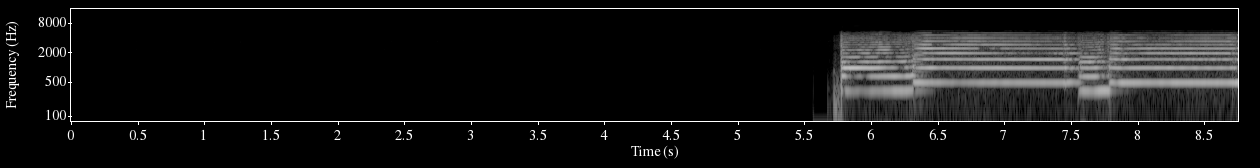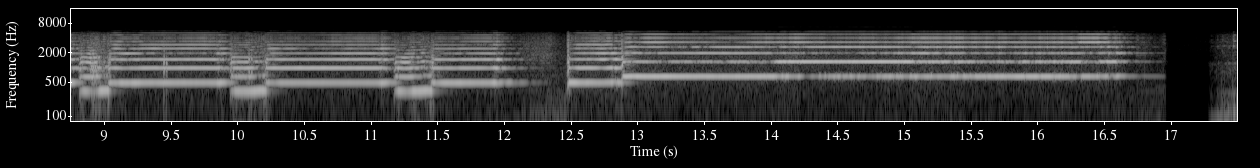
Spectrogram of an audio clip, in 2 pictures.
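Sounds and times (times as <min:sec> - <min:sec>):
shofar ram's horn blasts: 0:05.7 - 0:17.0.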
